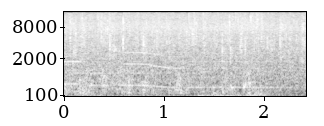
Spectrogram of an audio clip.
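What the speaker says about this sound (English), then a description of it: "can't you see that it's raining, dude?" Steady rain falls in the video game Lake, a soft even hiss of drops on surfaces with a faint low rumble beneath and a thin tonal line running through, fairly quiet and without speech.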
